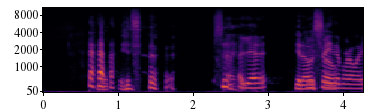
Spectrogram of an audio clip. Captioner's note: both chuckling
